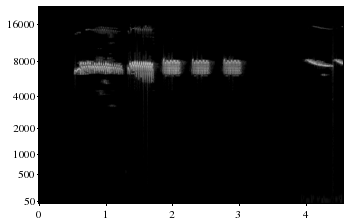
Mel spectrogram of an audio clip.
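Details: Bohemian waxwing giving five very high, thin, buzzy trills of about half a second each in quick succession. After a pause come two fainter, slightly falling high notes. No other sounds are heard.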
